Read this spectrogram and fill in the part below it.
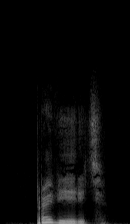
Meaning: to examine, to check, to control, to verify, to test, to audit
- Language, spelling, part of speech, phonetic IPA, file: Russian, проверить, verb, [prɐˈvʲerʲɪtʲ], Ru-проверить.ogg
